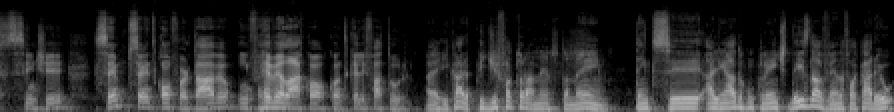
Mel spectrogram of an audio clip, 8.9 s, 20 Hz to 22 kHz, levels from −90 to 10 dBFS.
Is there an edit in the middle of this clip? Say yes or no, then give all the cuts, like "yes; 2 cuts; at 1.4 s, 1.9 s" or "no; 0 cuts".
yes; 3 cuts; at 2.4 s, 4.2 s, 6.2 s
